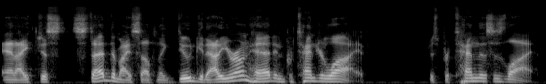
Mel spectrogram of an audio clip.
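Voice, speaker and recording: Talking a little fast, this live podcast host has a medium-pitched, fairly bright and animated voice, with no room sound. He stays candid, emphatic and colloquial as he speaks into a close mic.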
